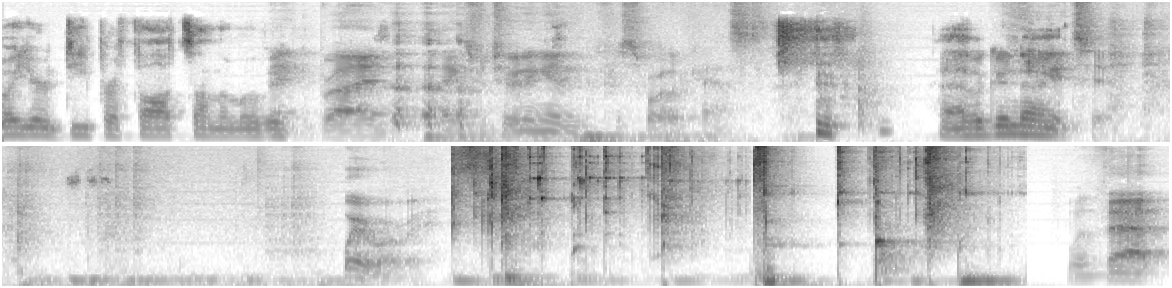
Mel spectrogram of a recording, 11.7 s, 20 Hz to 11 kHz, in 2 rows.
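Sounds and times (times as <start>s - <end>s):
speech: 0.0s - 5.8s, 7.6s - 8.0s, 11.2s - 11.6s
low steady hum: 1.2s - 11.0s
laughter: 1.6s - 4.5s
beer bottle clinks and clatters: 8.1s - 11.0s.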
